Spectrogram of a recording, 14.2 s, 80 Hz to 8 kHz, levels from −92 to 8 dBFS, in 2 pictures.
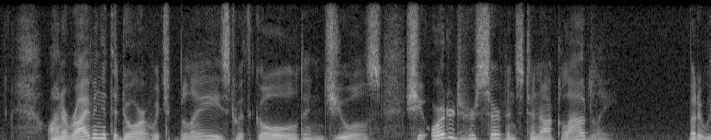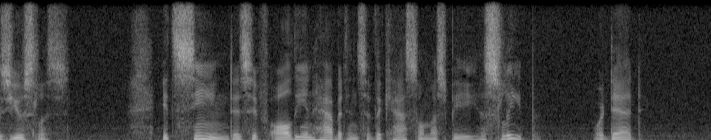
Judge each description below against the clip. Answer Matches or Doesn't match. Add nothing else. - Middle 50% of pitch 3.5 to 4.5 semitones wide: Doesn't match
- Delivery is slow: Doesn't match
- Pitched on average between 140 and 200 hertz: Doesn't match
